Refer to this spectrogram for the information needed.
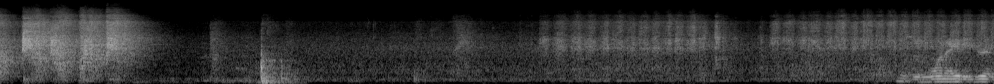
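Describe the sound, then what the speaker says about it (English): Hand sanding of a back door with 180 grit sandpaper, smoothing a flat section; steady close scratchy rubbing strokes, louder at first, then a sustained gritty back-and-forth rasp with a few knocks. "This is 180 grit sandpaper I'm using right now."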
